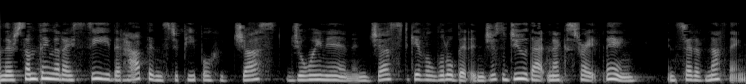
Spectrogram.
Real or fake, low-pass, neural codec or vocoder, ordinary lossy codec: real; 7.2 kHz; none; MP3, 32 kbps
